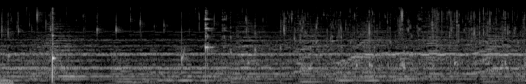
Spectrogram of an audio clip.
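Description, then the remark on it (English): Water drips into a bathtub filled with hot water and bubbles, two sharp plinks standing out over soft, low sloshing and a steady background hum, with no one speaking. “I'm sitting here in a tub of hot water, surrounded by bubbles”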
